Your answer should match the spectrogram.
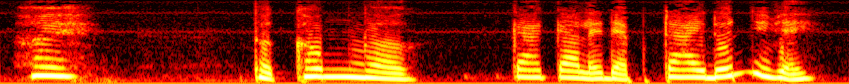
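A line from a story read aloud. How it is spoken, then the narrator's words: Sighing. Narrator (Vietnamese): Thù Nhi thở dài nói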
